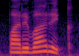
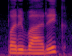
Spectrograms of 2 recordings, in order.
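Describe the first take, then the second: First: Said in the usual way. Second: पारिवारिक with a short first a, pə-rivaarik; wrong form read. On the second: Shown as a demonstration. Teacher showing pupils the error: पारिवारिक with a short pa. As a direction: say पारिवारिक clipping the opening aa. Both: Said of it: "आ की मात्रा होनी चाहिए".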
